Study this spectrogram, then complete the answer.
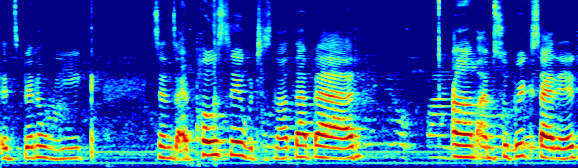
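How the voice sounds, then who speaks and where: With light background noise behind her, a woman speaks at a high pitch with ordinary pitch variation. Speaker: vlogger. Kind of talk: casual vlog chat. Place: home room. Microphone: phone near.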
